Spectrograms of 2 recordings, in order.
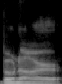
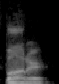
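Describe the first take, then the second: First: The name is said with a French-sounding pronunciation. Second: The name is said with a plain English pronunciation. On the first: This is how others mistakenly say the name. The speaker calls it wrong. "almost every council member thinks my name is Bonar or whatever" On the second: This is the name's actual pronunciation. The speaker calls it right. "but it is, it's Bonner"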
